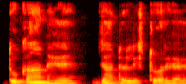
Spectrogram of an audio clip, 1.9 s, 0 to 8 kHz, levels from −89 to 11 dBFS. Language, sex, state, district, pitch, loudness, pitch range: Hindi, male, Bihar, Saran, 110 Hz, -24 LUFS, 105-115 Hz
